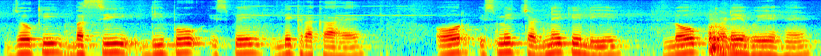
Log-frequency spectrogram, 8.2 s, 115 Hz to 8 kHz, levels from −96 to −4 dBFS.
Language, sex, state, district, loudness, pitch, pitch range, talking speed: Hindi, male, Rajasthan, Jaipur, -17 LUFS, 135 Hz, 120-145 Hz, 130 wpm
